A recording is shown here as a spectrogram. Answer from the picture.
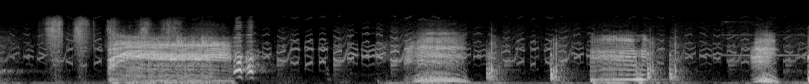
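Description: Cartoon sound effects for animated toys: a run of pitched, call-like squawks and squeaks, the longest a buzzy held call starting about a second in and lasting over a second, then a call that rises and falls near the middle and several shorter ones after.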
